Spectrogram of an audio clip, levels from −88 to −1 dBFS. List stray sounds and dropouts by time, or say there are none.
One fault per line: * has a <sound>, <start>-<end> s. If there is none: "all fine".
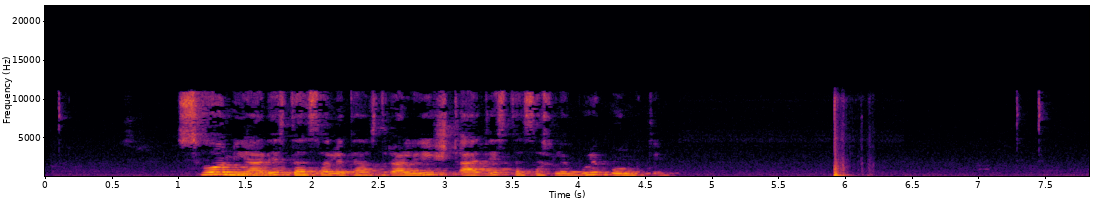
* has a thud, 5.9-6.2 s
